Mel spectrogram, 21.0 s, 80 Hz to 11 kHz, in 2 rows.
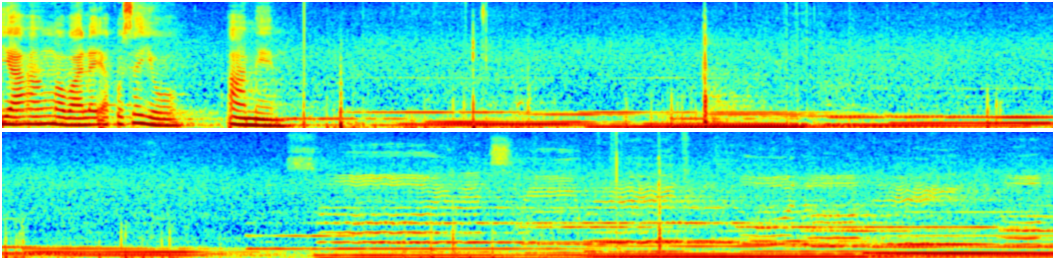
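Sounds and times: organ playing slow chords: 2.0 - 21.0.

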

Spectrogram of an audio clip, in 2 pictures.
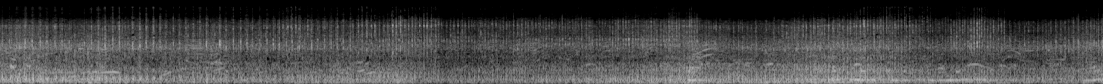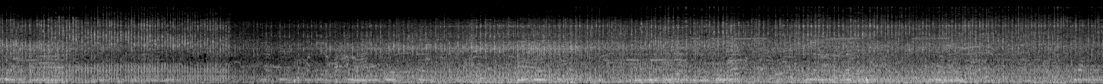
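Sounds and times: boat engines humming: 0.0 - 22.0
crowd chatter: 0.0 - 22.0.

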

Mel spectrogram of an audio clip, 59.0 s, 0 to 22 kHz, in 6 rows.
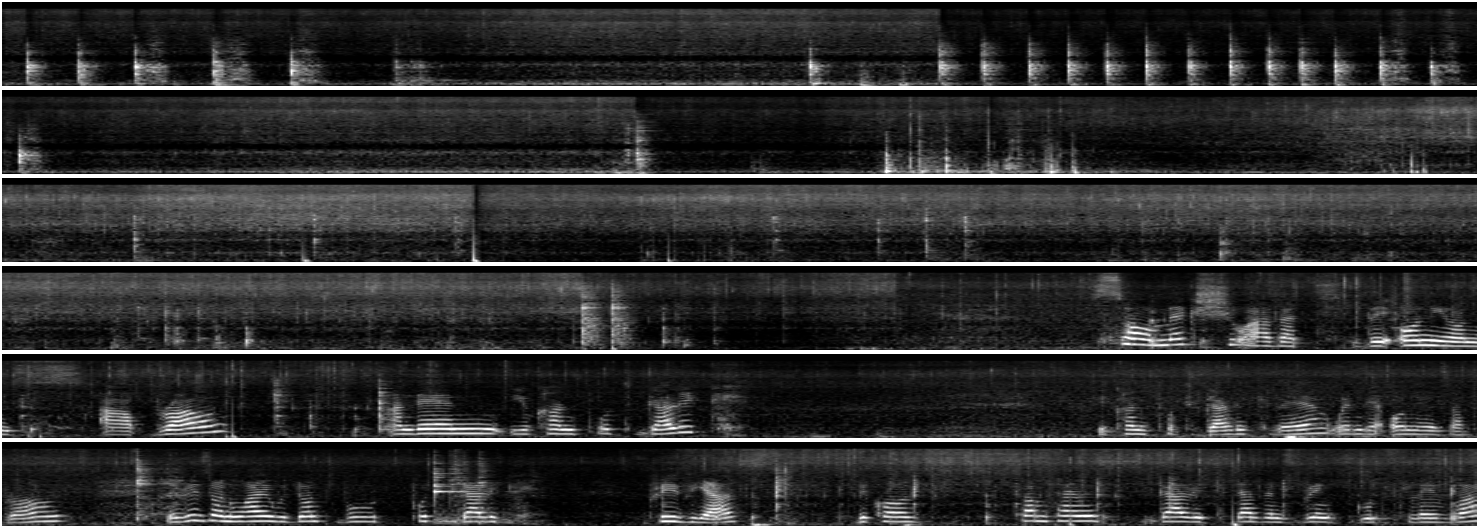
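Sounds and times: onions sizzling in a pot: 0.0 - 59.0
knife chopping on wooden board: 0.2 - 2.1, 6.2 - 10.1.

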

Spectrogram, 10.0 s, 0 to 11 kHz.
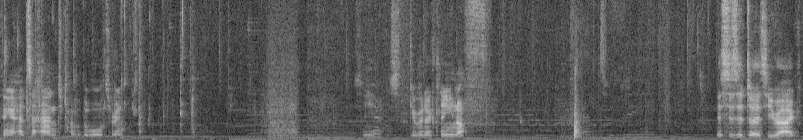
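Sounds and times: background music low tones: 0.0 - 10.0.

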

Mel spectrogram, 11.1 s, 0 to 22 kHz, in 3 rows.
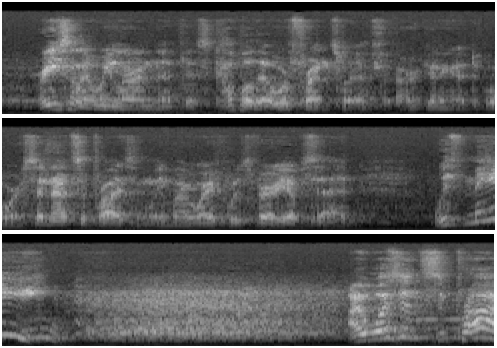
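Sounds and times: audience laughing: 7.9 - 10.4.

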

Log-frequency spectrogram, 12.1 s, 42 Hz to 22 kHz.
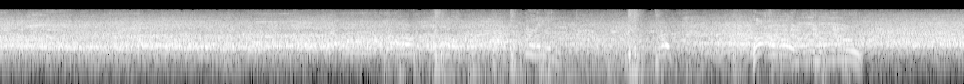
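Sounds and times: crowd cheering and yelling: 0.0 - 12.0.

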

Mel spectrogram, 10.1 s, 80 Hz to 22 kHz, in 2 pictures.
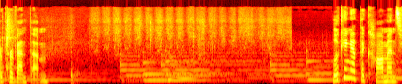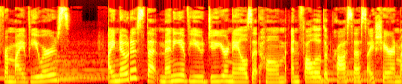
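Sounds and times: soft background music: 0.0 - 10.0
hands rubbing together: 0.9 - 3.7.

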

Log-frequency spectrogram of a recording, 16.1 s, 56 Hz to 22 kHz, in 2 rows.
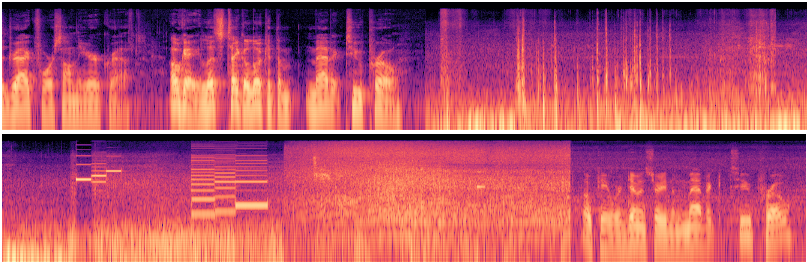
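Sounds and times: handling knocks and clicks: 5.1 - 7.8
electronic beeps: 8.8 - 9.3, 10.0 - 11.4
drone propellers buzzing: 9.3 - 16.0
power-on chime: 10.0 - 11.5.

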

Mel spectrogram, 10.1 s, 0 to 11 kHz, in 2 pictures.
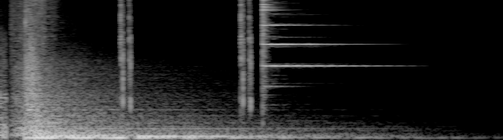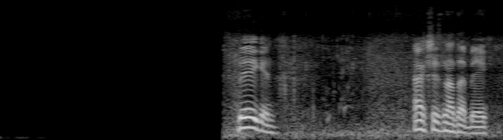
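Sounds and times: low rumble: 0.0 - 2.6
notification bell ding: 2.4 - 4.2.

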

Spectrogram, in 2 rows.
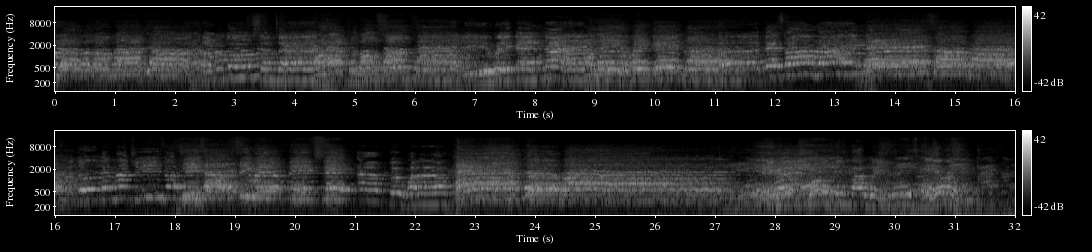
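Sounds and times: congregation singing a hymn: 0.0 - 31.4.

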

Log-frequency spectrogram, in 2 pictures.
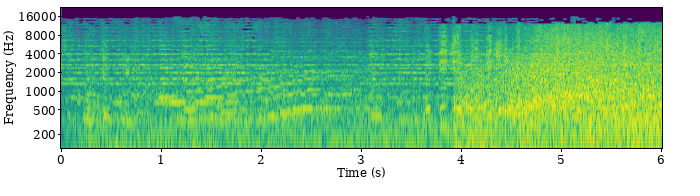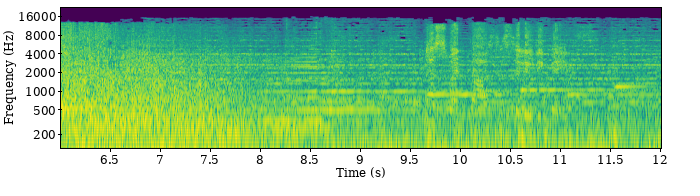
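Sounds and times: jet engines roaring overhead: 0.0 - 12.0.

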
